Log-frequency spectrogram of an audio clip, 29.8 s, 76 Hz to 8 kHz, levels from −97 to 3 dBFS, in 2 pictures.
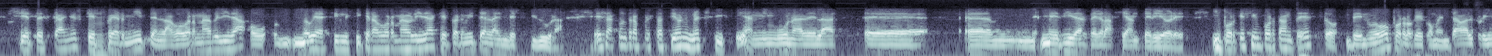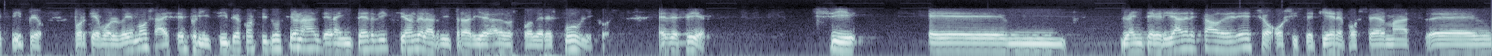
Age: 30-49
